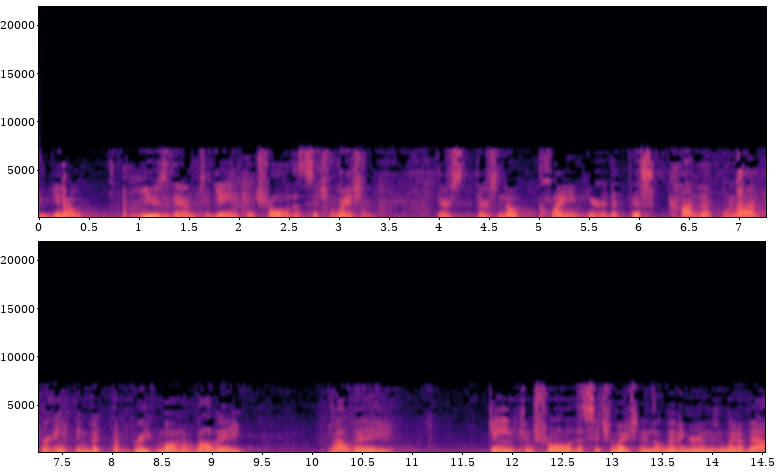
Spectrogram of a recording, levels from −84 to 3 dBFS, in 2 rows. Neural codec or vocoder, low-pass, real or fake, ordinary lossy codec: none; 7.2 kHz; real; MP3, 64 kbps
